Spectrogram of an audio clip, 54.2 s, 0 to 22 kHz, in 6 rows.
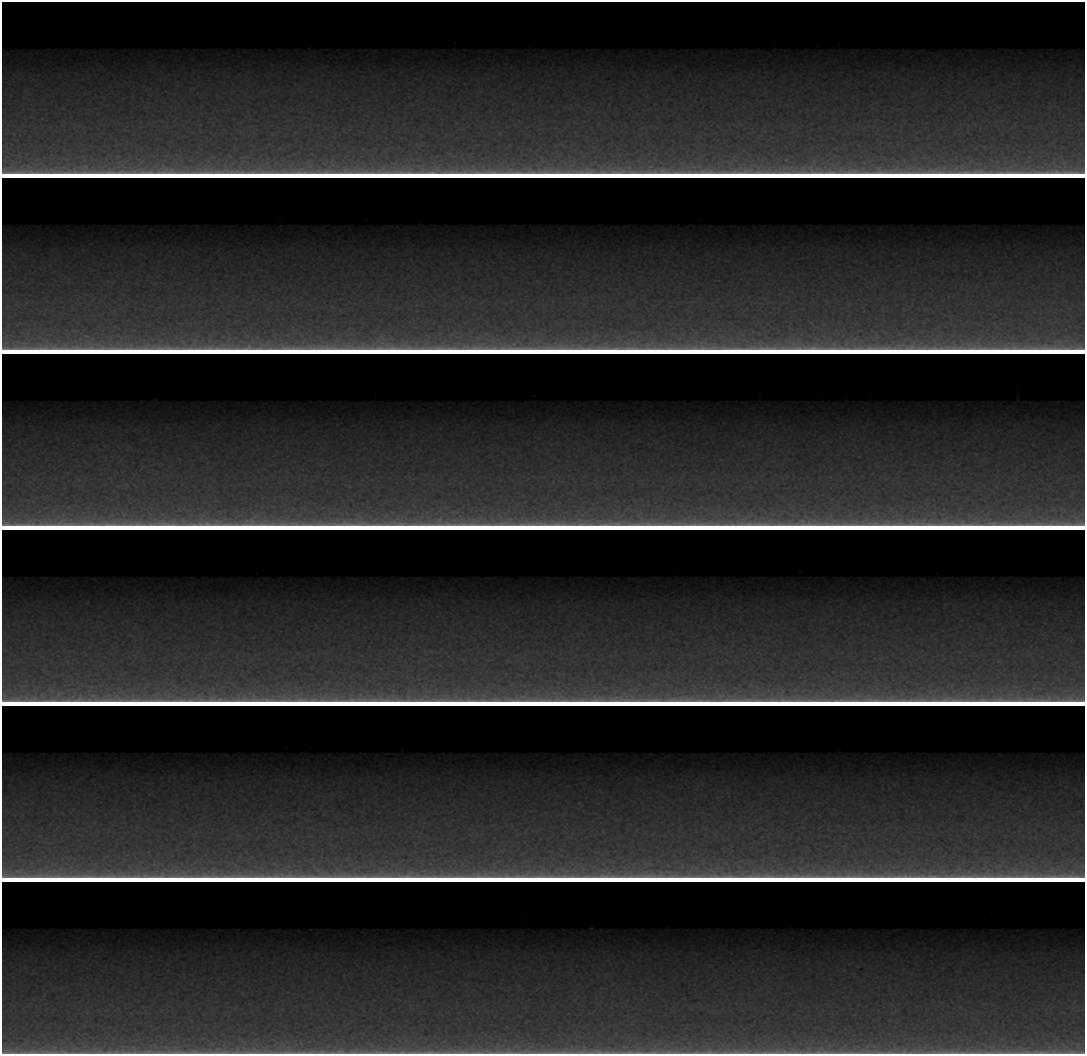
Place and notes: Rte des Bauges, Cusy, France - Grondements du Chéran
Les grondements du Chéran au barrage de Banges .
Auvergne-Rhône-Alpes, France métropolitaine, France, June 2004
